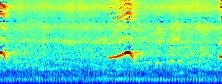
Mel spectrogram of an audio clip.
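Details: Single cuckoo call: one mid-pitched slurred whistle that climbs and drops briefly, standing out from steady low background hum, with the start of another call at the very end.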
